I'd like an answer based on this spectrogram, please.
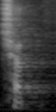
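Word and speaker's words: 七: just look seven is Chuck I cross out the T so that you don't pronounce the T H is part and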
